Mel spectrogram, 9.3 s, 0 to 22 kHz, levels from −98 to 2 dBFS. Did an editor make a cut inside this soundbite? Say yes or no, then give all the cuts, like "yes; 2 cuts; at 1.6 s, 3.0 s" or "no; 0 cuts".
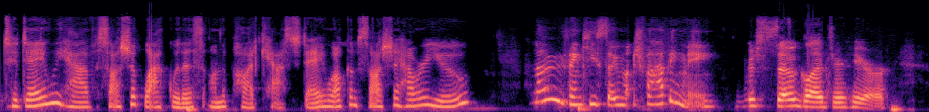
no; 0 cuts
